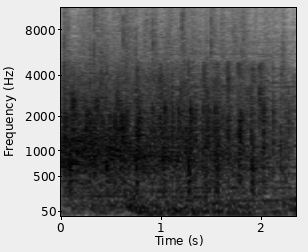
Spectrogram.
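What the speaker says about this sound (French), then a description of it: "je vous demanderai à tous de les accueillir sous un tonnerre d'applaudissements" An audience gives dense, steady applause to welcome a village dance team. The clapping is continuous and fairly close, with no voices heard over it.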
